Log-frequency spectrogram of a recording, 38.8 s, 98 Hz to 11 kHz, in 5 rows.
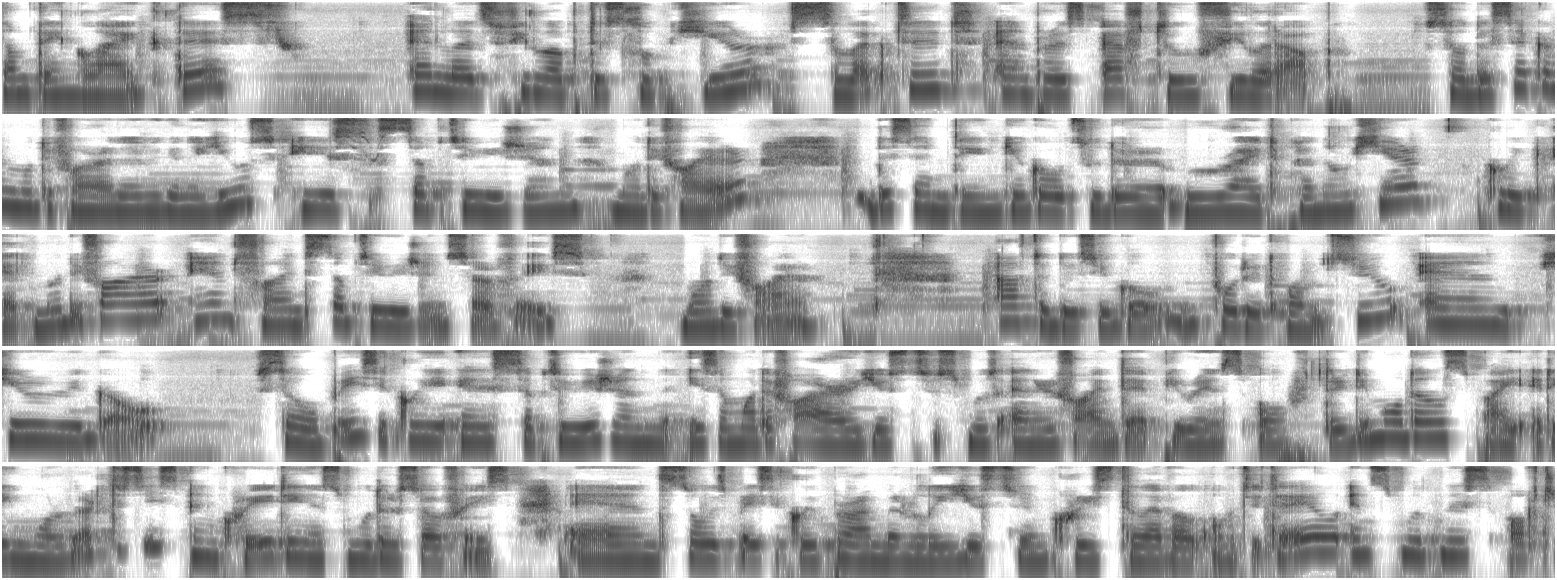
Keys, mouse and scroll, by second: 0.0 middle click, 1.2 scroll down 2, 1.5-2.6 middle drag, 2.8-3.1 scroll up 2, 3.3 shift+middle click, 3.8 shift+middle click, 5.1 f, 5.7 middle click, 7.1 middle click, 7.2 Tab, 7.2-7.6 scroll down 2, 7.9 shift+middle drag, 15.6-19.8 drag, 22.0 click, 22.4-22.9 scroll up 3, 23.0-23.7 middle drag, 24.1-24.5 shift+middle drag, 24.7-25.1 scroll down 1, 25.1 middle click.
